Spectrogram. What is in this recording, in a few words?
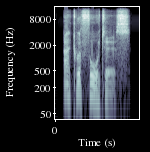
"aqua fortis", British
